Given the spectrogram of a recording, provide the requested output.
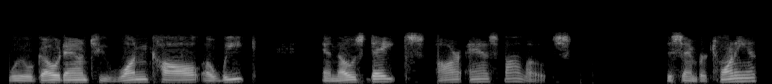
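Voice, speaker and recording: A man hosting a conference call, giving informal announcements in a deliberate, plain-spoken manner over a telephone. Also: on the low side, dry recording. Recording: narrowband telephone conference line.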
